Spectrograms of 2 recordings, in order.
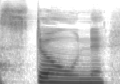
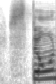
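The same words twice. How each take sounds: First: The vowel is drawn out long. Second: The vowel is short. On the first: The speaker calls it right. "모음 소리를 길게 내주시는 게 필요합니다" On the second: The speaker calls it wrong. "stone이 아니라"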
